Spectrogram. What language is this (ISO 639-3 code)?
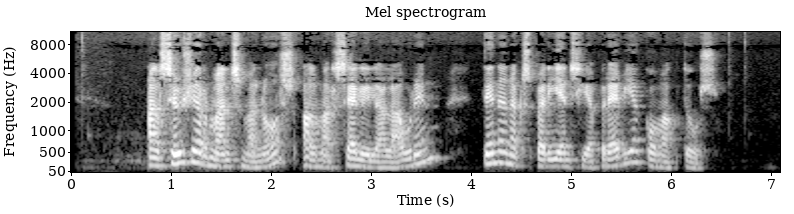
cat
